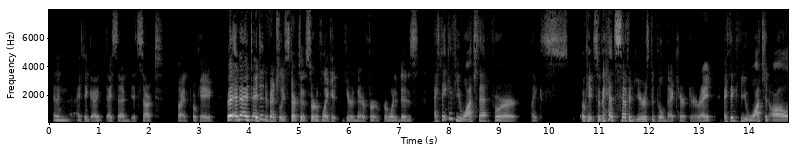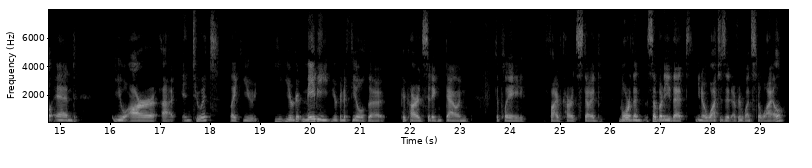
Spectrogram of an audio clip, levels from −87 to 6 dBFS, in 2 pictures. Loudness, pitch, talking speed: -36 LUFS, 215 Hz, 185 wpm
